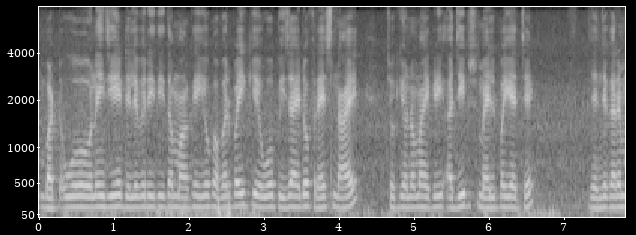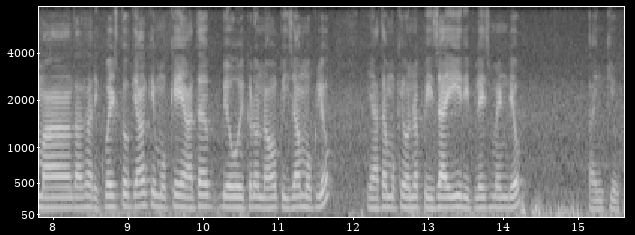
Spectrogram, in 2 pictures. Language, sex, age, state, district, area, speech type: Sindhi, female, 45-60, Maharashtra, Thane, urban, spontaneous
